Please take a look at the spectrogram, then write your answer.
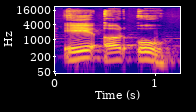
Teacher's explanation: वाकई में ए और ओ बोलने से हमारा मुख जो है आधा बंद होता है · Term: अर्ध संवृत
